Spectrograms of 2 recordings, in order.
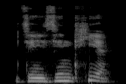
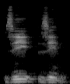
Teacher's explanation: Sind is spelled SIND. So we have the S pronounced like a Z there, and the D on the end of the syllable pronounced like a T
